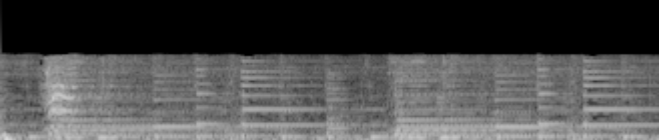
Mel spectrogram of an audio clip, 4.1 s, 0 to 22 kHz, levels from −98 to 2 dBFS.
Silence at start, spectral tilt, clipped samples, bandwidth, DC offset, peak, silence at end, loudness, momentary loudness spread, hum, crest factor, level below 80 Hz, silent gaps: 0 s; -9.5 dB/octave; under 0.1%; 4.6 kHz; 0.3%; -6 dBFS; 0 s; -27 LUFS; 10 LU; none; 22 dB; -36 dBFS; none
